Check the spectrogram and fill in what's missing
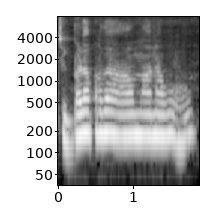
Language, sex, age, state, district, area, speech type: Kannada, male, 18-30, Karnataka, Chikkaballapur, rural, spontaneous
